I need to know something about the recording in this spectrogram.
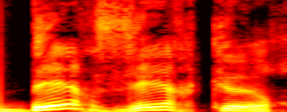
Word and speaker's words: Berserker: Alors, ça se prononce Berserker.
